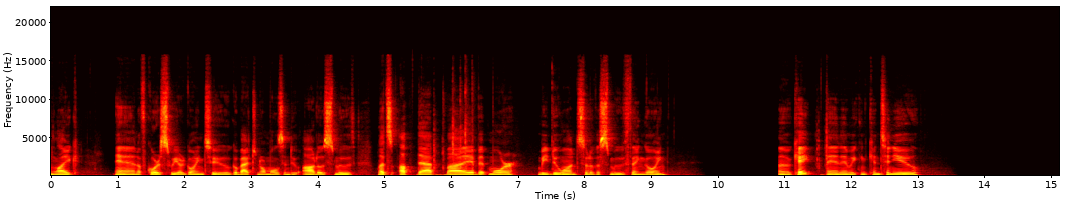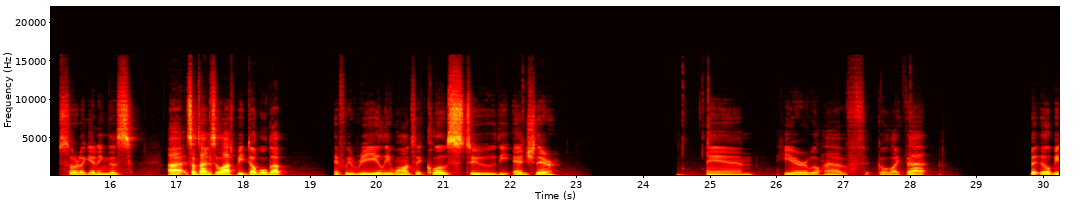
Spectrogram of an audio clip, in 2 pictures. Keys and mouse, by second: 0.8 click, 3.2-7.1 drag, 7.6-8.1 middle drag, 10.4 click, 11.6 Tab, 12.2-15.4 drag, 16.1 click, 18.3-22.1 drag, 22.3-24.4 middle drag, 24.7 shift+middle click, 25.5-28.0 drag, 28.2-30.2 middle drag.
